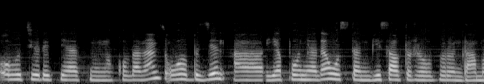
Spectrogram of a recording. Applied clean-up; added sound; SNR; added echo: neural separator model SepFormer DNS4.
